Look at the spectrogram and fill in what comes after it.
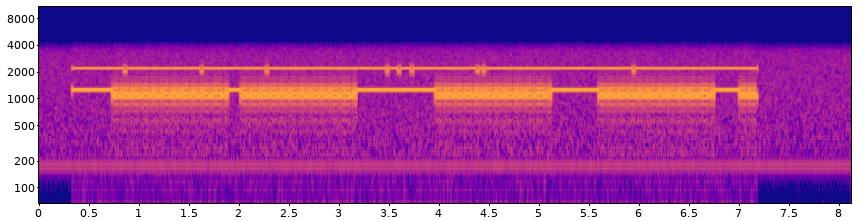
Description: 300-baud modem data (Bell 103 tones), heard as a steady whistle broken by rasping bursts, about 300 baud, 200 Hz shift, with hum.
